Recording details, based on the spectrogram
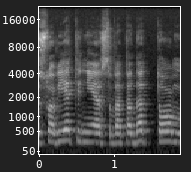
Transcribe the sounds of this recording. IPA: soːˈʋʲiɛtʲɪnʲeːs ˈʋɐ tɐˈdɐ ˈtoːm

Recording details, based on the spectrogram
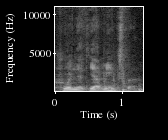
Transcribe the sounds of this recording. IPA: ˈʃuɔ nʲɛt ˈjæː ˈmʲeːkstɐ

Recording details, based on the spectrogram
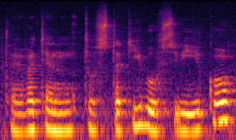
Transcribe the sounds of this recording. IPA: tɐɪ ˈʋɐ ˈtʲɛn toːs stɐˈtʲiːboːs ˈʋʲiːkoː

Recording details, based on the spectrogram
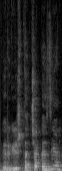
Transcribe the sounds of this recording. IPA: ɪr ˈɡrʲiːʃtɐ ˈt͡ʃʲɛ kɐzʲˈdʲiɛn

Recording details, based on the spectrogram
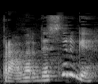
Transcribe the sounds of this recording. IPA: ˈprɑːʋɐrʲdʲeːs ˈɪrʲɡʲɪ

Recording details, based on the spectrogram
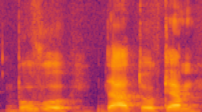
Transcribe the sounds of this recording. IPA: ˈbʊʋoː ˈdɐ toːˈkʲɛ

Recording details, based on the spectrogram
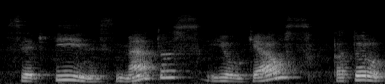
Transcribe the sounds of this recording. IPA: sʲɛpʲˈtʲiːnʲɪs ˈmʲæːˌtʊs joːʊˈkʲɛʊs kɐ ˈtoːˌrʊ

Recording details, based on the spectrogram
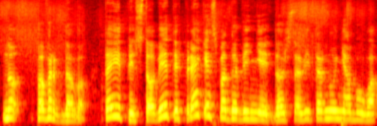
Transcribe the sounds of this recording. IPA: ˈnʊ pɐˈʋɐrɡdɐʋoː ˈtɐɪp ɪʃstoːˈʋʲeːt ɪr ˈpʲrʲæːkʲeːs pɐdɐʋʲɪˈnʲeːt ˈdɐr sɐˈʋʲiːtɐrnuː nʲɛˈbuːʋoː

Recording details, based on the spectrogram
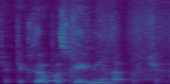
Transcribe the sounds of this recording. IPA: ˈt͡ʃʲɛ tʲɪksʲˈlʲɛʊ pɐs kɐɪˈmʲiːnɐ ˈkʊr ˈt͡ʃʲɛ

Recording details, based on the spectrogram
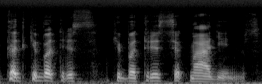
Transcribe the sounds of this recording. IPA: kɐt ˈkʲɪbɐ ˈtʲrʲɪs ˈkʲɪbɐ ˈtʲrʲɪs sʲɛkˈmɑːdʲiɛnʲʊs

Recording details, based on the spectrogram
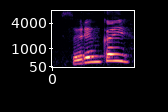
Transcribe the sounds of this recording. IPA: sʊrʲɪŋˈkɐɪ

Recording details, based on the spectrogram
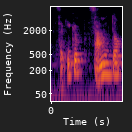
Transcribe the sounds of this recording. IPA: sɐˈkʲiːkʲɪm ˈsɐmdoː

